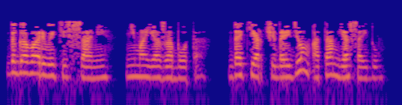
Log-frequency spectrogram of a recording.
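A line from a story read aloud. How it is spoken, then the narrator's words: Calm speech. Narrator (Russian): сказал Петру уже спокойно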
